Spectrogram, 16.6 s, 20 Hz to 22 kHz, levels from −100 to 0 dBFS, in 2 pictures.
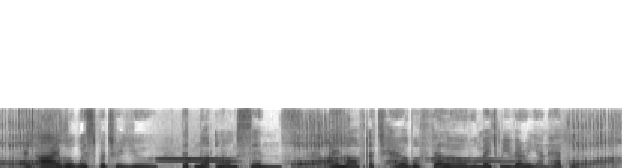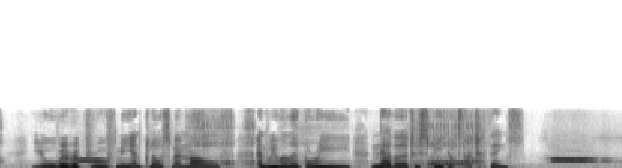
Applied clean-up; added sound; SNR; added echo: none; Breathing; 12 dB; none.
